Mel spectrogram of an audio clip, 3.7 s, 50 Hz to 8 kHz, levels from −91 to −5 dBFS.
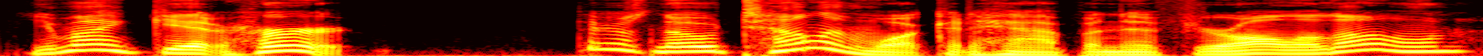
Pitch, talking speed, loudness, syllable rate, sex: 170 Hz, 225 wpm, -17 LUFS, 6.5 syllables/s, male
